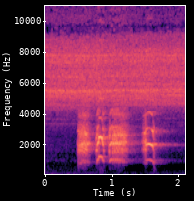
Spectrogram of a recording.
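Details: Decoy red junglefowl crowing at dawn: a short, hoarse crow broken into three or four bursts, the last slightly separated, set against a loud unbroken insect hum.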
